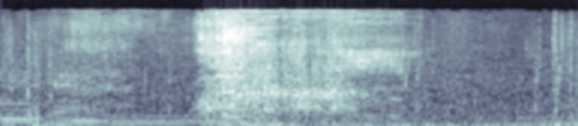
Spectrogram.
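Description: A body thuds against a car.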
